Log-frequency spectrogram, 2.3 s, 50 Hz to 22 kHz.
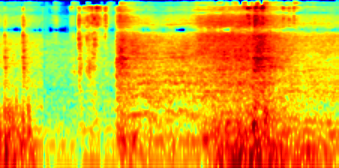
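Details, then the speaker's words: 1984 Ford Bronco XLT with variable venturi carburetor, sat 20 years, first start attempts with sticking throttle linkage: brief cranking catches and fires with a short sharp intake pop, then dies; small backfire on starting. "Oh, little backfire."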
